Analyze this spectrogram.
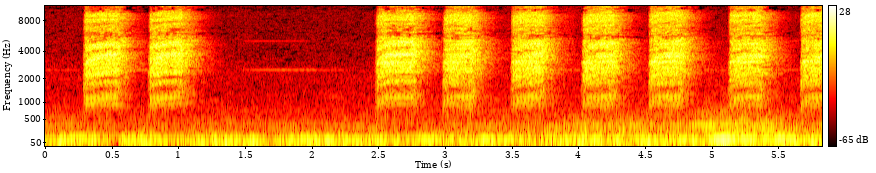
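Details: Long-tailed shrike, used to stimulate silent birds to sing: harsh grating rasps repeated about twice per second, with a pause of about a second after the first two.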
